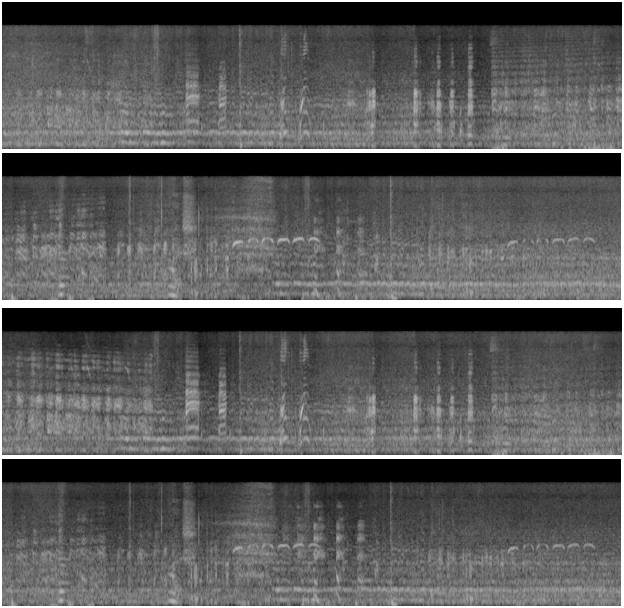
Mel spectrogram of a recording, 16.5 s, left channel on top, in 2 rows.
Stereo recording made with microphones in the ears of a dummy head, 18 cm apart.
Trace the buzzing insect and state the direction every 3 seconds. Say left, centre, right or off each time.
left, centre, centre, left, left, left.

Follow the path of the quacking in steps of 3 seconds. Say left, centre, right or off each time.
right, centre, left, left, left, left.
